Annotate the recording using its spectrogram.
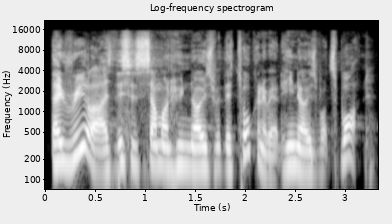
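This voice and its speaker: A young man giving a lively, jokey evangelistic talk, telling stories and repeating key phrases. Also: on the high side, fast talker. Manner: animated storyteller, jokey asides, repeats phrases. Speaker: speaker explaining Christianity.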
